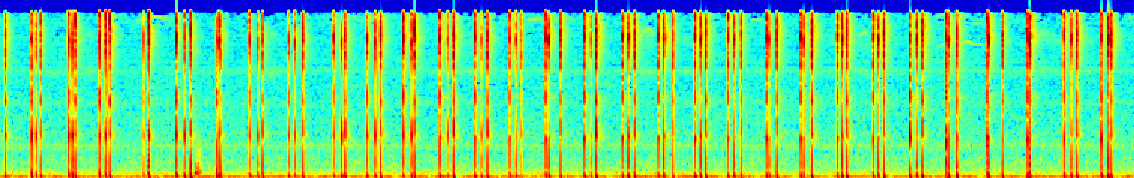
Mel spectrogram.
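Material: Glass.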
